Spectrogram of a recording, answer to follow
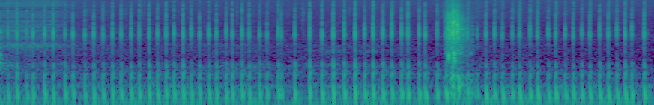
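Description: Rapid, even tapping on a tabletop, about ten light taps a second, with a short louder rush of noise about six seconds in.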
